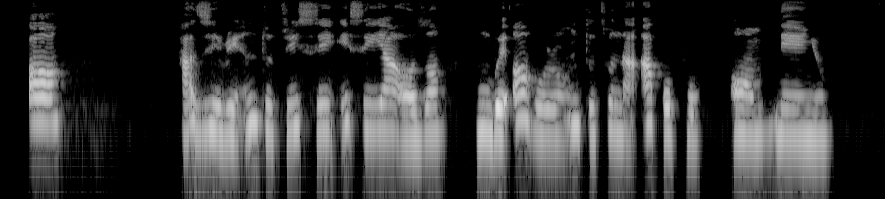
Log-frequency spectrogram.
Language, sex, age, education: Igbo, female, 15-29, tertiary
